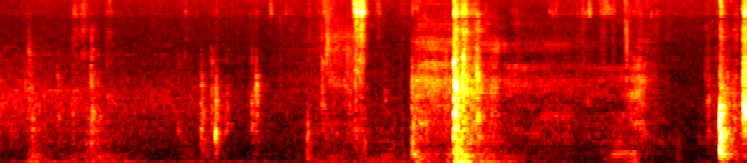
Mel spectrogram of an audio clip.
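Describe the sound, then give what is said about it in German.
A phone booth door rattles and swings with a few knocks and scrapes as a man goes into the booth, then shuts with a solid thud midway, followed by a last sharp clack near the end; no talking. “Er geht in die Telefonzelle.”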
